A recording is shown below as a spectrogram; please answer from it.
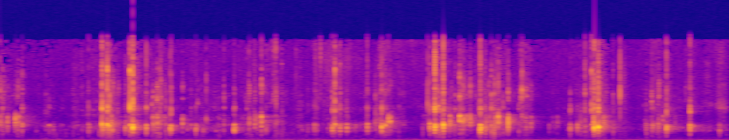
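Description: A hand-sized, hollow, rainbow-segmented plastic articulated slug fidget toy rests in one palm while the other hand's long nails tap and scratch along its ridged segments. The result is a run of quick, bright clicks and scratchy rasps in uneven clusters, with very little low end.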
